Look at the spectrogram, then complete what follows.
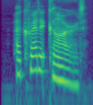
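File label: a Credit Card, english, female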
